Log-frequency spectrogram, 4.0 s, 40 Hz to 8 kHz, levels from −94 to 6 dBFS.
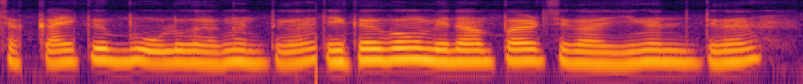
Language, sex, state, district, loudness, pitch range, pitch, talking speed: Wancho, male, Arunachal Pradesh, Longding, -16 LUFS, 160-180 Hz, 165 Hz, 195 wpm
